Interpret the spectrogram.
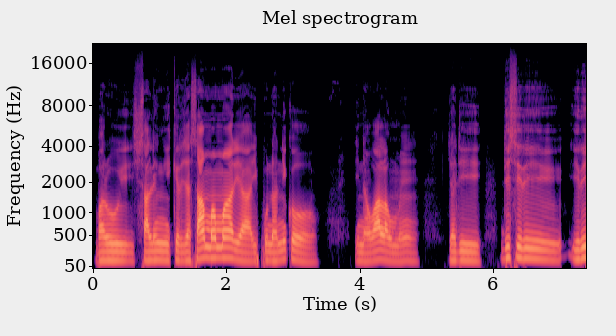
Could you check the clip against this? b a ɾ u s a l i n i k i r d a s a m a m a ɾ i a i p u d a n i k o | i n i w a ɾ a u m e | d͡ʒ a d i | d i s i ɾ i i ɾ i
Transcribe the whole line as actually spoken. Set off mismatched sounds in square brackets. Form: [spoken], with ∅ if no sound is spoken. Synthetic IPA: b a ɾ u s a l i [ŋ] i k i r [d͡ʒ] a s a m a m a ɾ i a i p u [n] a n i k o | i n [a] w a [l] a u m e | d͡ʒ a d i | d i s i ɾ i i ɾ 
